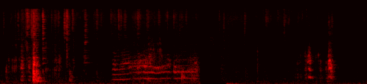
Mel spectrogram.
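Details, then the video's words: Hens feeding at first light in the coop; loud pecking knocks at the start, one drawn-out harmonic cluck mid-clip, then a short gap and scattered taps. "gallinas comiendo"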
